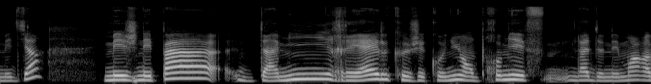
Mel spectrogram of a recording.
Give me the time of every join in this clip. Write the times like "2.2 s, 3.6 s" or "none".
none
